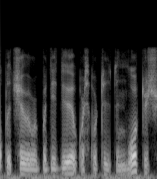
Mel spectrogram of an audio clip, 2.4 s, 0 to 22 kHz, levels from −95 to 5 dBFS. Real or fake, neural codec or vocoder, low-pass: fake; autoencoder, 22.05 kHz, a latent of 192 numbers a frame, VITS, trained on many speakers; 7.2 kHz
